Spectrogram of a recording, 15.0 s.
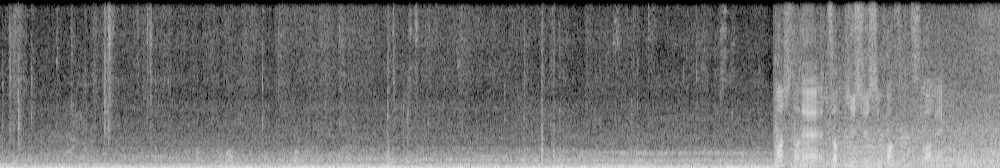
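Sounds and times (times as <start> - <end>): train running low rumble: 0.0 - 15.0.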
